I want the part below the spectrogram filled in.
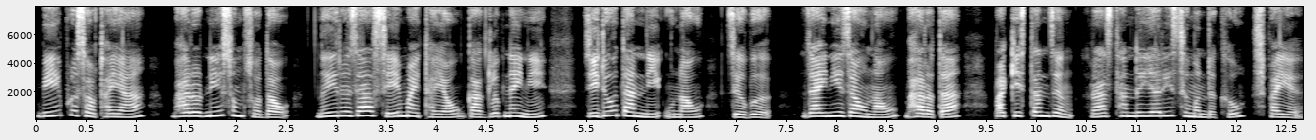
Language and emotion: Bodo, neutral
